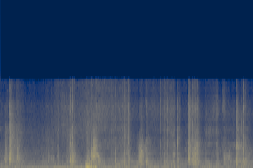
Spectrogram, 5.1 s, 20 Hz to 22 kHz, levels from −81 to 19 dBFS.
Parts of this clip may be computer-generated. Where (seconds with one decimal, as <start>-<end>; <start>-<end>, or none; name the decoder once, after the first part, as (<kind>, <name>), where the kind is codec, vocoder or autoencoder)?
1.9-5.1 (codec, SNAC)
